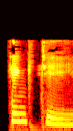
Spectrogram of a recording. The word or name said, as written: hinkty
